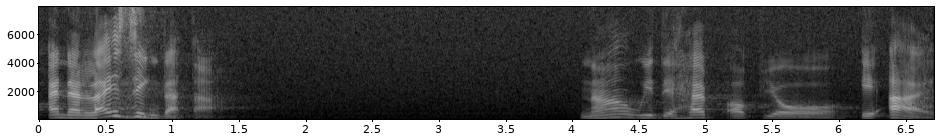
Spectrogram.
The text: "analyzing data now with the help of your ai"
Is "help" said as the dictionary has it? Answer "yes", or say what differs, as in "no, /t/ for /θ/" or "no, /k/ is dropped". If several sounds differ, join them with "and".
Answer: no, /l/ is dropped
